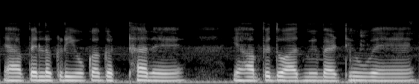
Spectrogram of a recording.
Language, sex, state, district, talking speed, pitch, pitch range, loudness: Hindi, female, Uttar Pradesh, Lalitpur, 185 wpm, 175 Hz, 170-185 Hz, -15 LUFS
